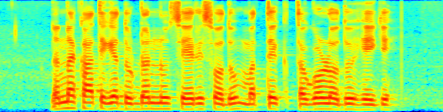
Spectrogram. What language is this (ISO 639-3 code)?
kan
